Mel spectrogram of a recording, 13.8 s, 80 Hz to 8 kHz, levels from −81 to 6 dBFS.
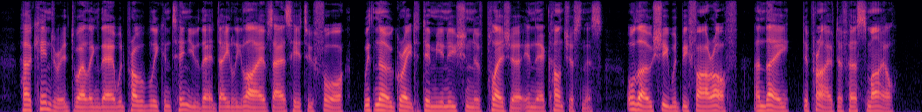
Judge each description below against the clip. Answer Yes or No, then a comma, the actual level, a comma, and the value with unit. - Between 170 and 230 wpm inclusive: No, average, 145 wpm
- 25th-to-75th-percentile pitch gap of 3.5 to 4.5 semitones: No, narrow, 2.6 semitones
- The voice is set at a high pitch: No, low, 115 Hz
